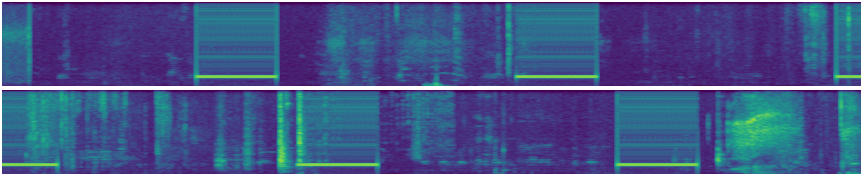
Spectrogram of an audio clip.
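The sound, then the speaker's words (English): Telephone ringback tones play while a call is transferred to an office extension. There are five long, steady, mid-pitched tones at an even interval of about four seconds, with faint noises in the gaps between them. “Please hold while I transfer you to Mitch Roberts”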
